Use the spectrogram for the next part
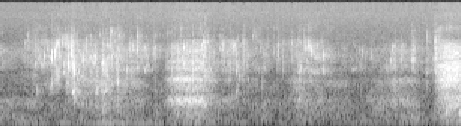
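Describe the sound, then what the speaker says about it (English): Chicken broth is poured over green lima beans in a pot, making soft, faint splashing and trickling in a few short bursts. "I want to put some chicken broth"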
